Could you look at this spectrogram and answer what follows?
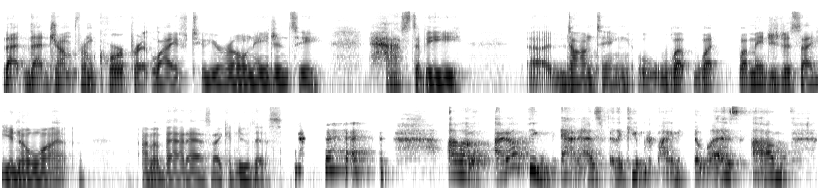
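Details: Adult male speaker in conversation; typical voice.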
